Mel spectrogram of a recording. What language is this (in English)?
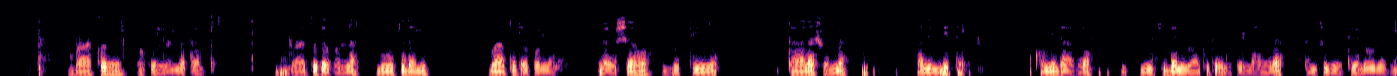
Sidamo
